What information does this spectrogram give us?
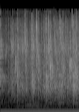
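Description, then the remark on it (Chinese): A church audience clapping their hands together to give glory to God, a dense, steady patter of many overlapping claps with no individual beats standing out, fairly quiet throughout and with no voices on top. “拍手把荣耀归给主。”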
